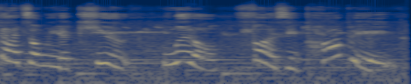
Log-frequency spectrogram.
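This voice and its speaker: A woman voicing sneaky, silly burglars from a children's storybook, with hushed, exaggerated, drawn-out words. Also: high-pitched, big pitch swings, recorded from a distance, voice pushed up, exaggerated voice, low-quality recording. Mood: amused, dismissive.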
